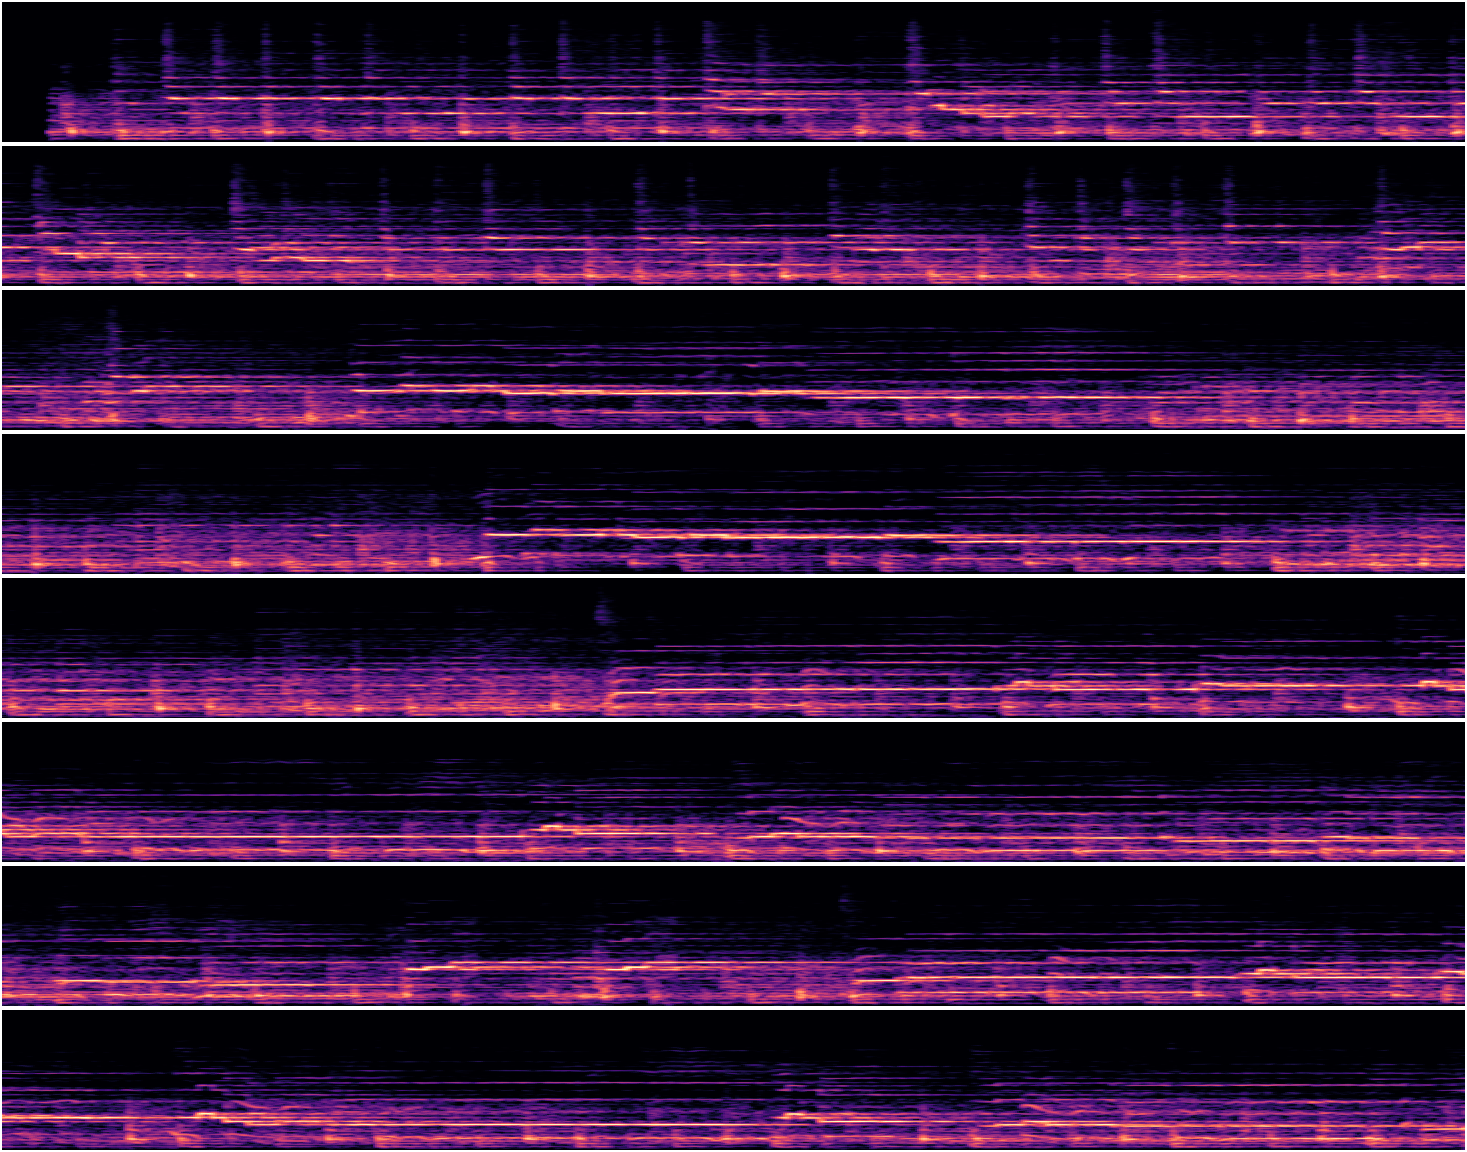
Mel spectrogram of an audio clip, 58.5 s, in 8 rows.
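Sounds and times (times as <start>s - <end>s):
flute: 0.2s - 58.5s.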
